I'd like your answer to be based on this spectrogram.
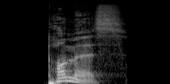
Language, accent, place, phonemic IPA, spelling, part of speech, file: German, Germany, Berlin, /ˈpɔməs/, Pommes, noun, De-Pommes.ogg
- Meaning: 1. fries, French fries, chips (UK) 2. a single fry, a single chip (UK) 3. a portion of fries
